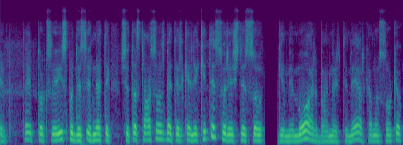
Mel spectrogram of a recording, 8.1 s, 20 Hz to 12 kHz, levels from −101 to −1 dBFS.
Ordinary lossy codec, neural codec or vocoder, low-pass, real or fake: Opus, 32 kbps; none; 7.2 kHz; real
